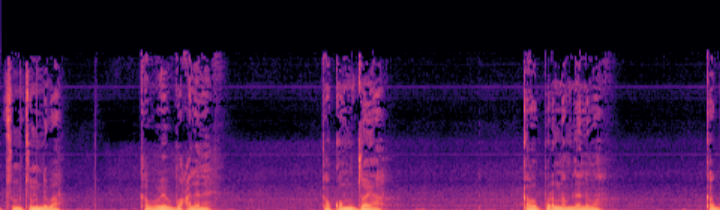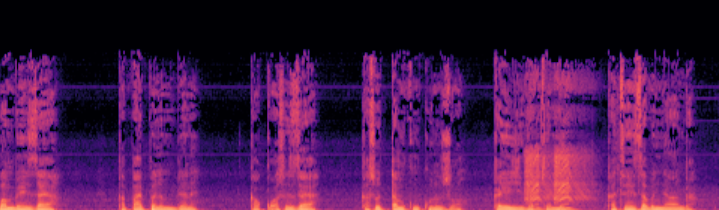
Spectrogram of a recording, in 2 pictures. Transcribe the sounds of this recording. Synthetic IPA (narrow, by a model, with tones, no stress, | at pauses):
tʰu˨mtu˦mdɨ˦ba˦ | ka˨bɛ˨bɛ˦ba˨ʔa˨lɨ˦nɨ˨ | ka˨kɔ˨mdɔ˦ja˨ | ka˨bɛ˨pʊ˦ɾɨ˦na˨m˦la˦nɨ˦ma˨ | ka˨ɡ͡ba˦mbɪ˦hɪ˦za˦ja˨ | ka˨pa˦ɪ˦pɨ˦nɨ˨m˨bɛ˦nɨ˨ | ka˨kɔ˦ʔʊ˦sɨ˦za˦ja˨ | ka˨so˦ta˦m˦kʊ˨ŋ˦ku˦nɨ˦zʊ˦ʔʊ˨ | ka˦jɛ˦ji˦ɡa˨pi˨ɛ˨lːɨ˦ka˨tɪ˨hɪ˨za˦bɨ˨ɲaː˦ŋ˦ɡa˨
